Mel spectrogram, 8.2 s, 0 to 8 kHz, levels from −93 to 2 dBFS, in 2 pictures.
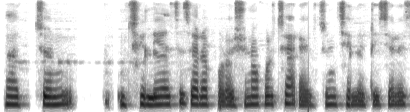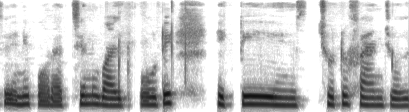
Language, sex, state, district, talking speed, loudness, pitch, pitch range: Bengali, female, West Bengal, Kolkata, 145 wpm, -17 LUFS, 210 Hz, 190-220 Hz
